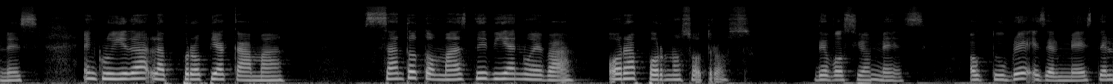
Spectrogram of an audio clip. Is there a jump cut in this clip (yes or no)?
yes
